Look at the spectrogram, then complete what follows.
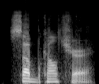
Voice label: "subculture", American

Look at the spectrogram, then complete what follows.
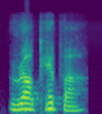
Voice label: "Rockhopper", Indian

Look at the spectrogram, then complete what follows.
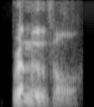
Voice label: "removal", British

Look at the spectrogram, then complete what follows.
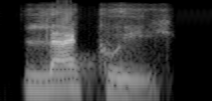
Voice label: "lacquey", Indian

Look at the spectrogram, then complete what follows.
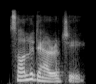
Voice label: "solidarity", Indian

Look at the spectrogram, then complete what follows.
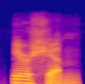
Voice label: "meerschaum", American

